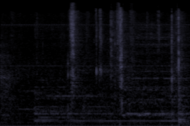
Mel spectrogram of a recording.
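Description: A deck of Yu-Gi-Oh cards being shuffled and cut by hand, giving quiet, close papery riffles and a few crisp snaps over a low steady hum, with no talking.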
